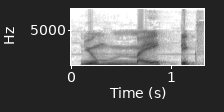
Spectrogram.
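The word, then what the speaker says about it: pneumatics: भी साउंड नहीं आया पी का कोई भी उच्चारण नहीं है जैसे कि पी एन ई यू एम ए टी आई सी एस न्यूमेटिक्स न्यूमेटिक्स देखिए यहां पे एन ए ए के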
